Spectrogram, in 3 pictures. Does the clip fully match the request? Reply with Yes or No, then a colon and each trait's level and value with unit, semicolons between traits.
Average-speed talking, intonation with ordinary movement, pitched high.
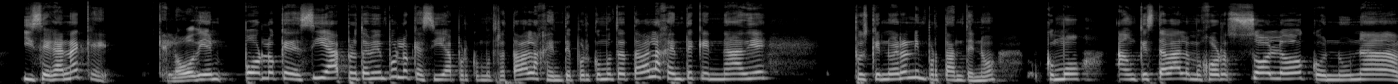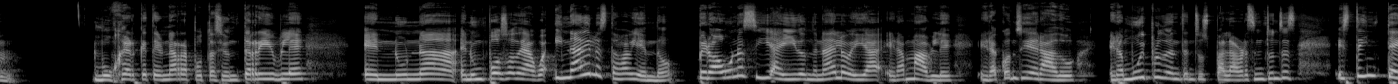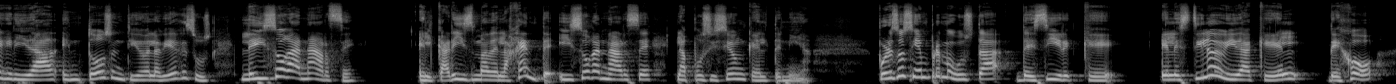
Yes: average, 175 wpm; average, 4.0 semitones; high, 235 Hz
